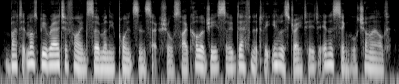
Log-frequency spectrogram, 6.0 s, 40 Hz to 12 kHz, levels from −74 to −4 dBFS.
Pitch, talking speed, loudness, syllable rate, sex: 120 Hz, 200 wpm, -20 LUFS, 5.7 syllables/s, male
